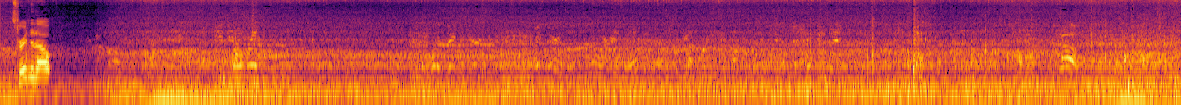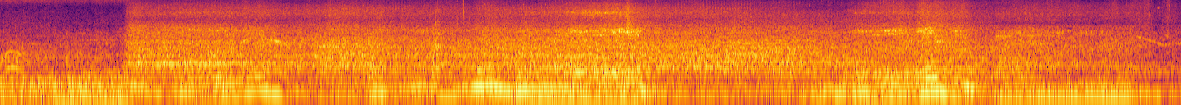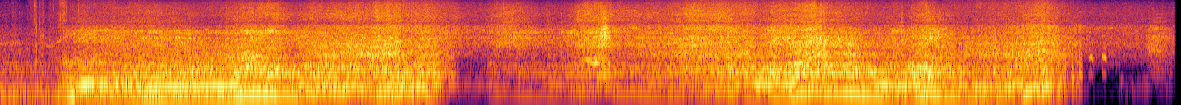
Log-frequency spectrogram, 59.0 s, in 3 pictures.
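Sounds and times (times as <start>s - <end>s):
car engine revving while driving: 1.9s - 5.5s, 10.1s - 39.2s, 39.9s - 57.3s.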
